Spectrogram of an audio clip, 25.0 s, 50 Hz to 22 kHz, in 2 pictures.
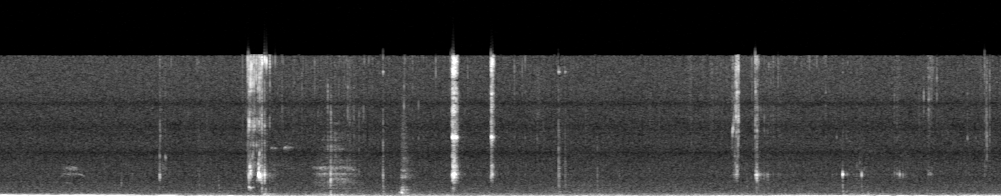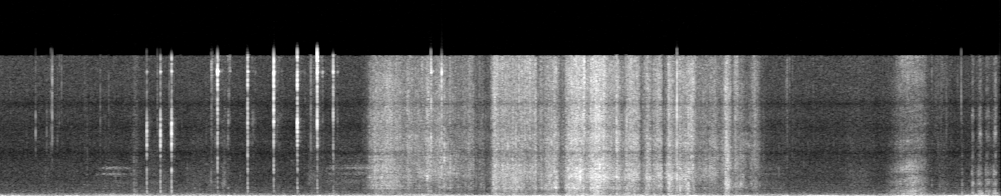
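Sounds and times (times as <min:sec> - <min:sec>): paper tissue crumpling: 0:16.9 - 0:22.2.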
